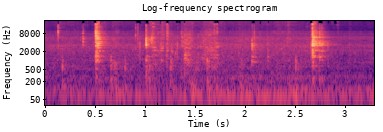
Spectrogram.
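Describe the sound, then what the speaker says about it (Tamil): Chicken curry with masala being stirred in a cooking pot, a spoon scraping and clacking against the metal in a few sharp knocks over a steady low sizzle, close and alone. "இப்போ நல்லா கலக்கலாம், கறியை போட்டு நல்லா கலக்கிடுங்க."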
